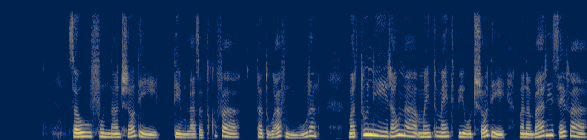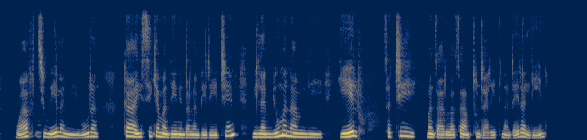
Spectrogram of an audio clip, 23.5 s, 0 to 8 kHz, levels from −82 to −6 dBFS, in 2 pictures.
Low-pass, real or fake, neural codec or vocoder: 7.2 kHz; real; none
